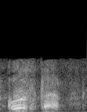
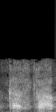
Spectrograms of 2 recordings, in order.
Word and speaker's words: Коста: Только это, вот что интересно, вот Коста Хитогоров, это писатель остинский, не Коста, а Коста просто. Коста Хитогоров, это писатель. Ну, кто не знает, в основном почему-то ударение делают на первый слог Коста. А правильно, Коста просто.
